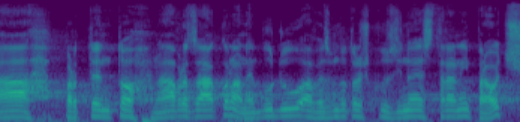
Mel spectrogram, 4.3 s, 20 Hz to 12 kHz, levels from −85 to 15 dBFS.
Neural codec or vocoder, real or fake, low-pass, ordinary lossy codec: none; real; 10.8 kHz; MP3, 64 kbps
